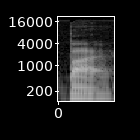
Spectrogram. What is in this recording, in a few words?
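"bai", Mandarin Chinese, fourth tone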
